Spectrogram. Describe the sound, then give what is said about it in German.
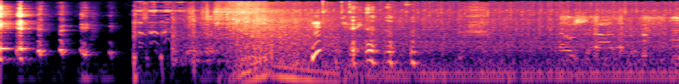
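After a few seconds of rhythmic voices and a brief pause, an old tractor engine cranks, catches with a rising rev, then settles into a loud, steady chugging idle. “Hast du dich für dieses Intro eigentlich bei Günther den Treckerfahrer inspirieren lassen?”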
